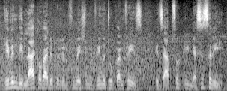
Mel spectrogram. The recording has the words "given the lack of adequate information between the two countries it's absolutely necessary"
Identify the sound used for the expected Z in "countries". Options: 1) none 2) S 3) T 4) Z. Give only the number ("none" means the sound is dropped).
4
